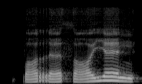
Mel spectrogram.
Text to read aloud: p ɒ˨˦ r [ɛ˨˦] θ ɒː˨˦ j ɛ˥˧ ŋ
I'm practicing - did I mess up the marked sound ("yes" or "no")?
yes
